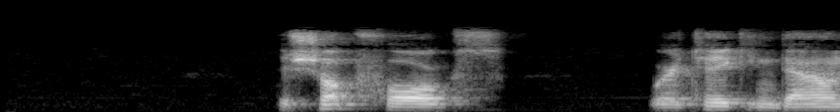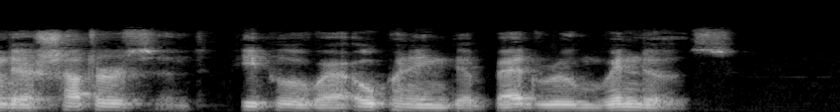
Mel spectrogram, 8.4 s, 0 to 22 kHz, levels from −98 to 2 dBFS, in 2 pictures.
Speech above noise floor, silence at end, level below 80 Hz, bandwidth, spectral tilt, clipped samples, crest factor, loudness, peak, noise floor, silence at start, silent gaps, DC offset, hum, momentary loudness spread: 61 dB; 0.6 s; -72 dBFS; 7.6 kHz; -3.5 dB/octave; under 0.1%; 20 dB; -22 LUFS; -4 dBFS; -84 dBFS; 1.4 s; none; under 0.1%; none; 19 LU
